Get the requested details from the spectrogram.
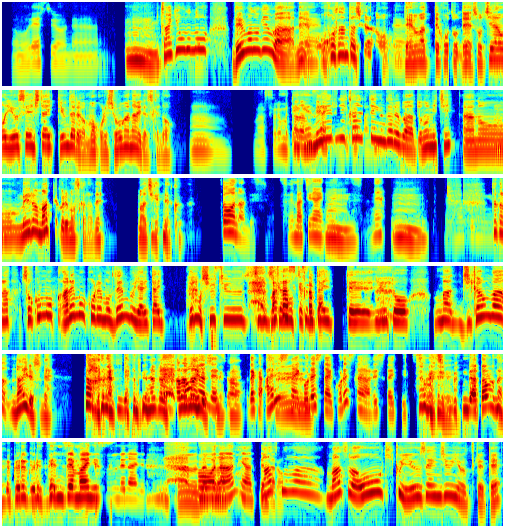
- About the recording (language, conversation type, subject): Japanese, advice, 集中して作業する時間をどのように作り、管理すればよいですか？
- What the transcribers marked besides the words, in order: laughing while speaking: "間違いなく"; laughing while speaking: "だから残念ながら足らないですね"; laughing while speaking: "そうなんですよ"; laughing while speaking: "ええ"; laughing while speaking: "いっつも自分で頭の中ぐ … 何やってんだろ"; giggle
